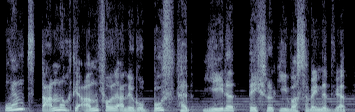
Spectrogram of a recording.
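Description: A man speaks freely as an expert, restarting his sentences as he thinks. His voice sits fairly high. Soft music plays underneath. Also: animated, a little fast, husky. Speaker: interviewed expert. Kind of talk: interview answer.

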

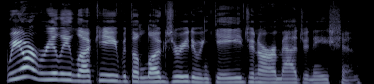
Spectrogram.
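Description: A woman co-hosts a podcast in a conversational way. Her voice is bright and very clear, at a middling pitch, recorded dry. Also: fast, no echo. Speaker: podcast co-host.

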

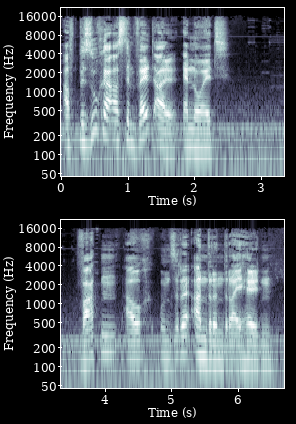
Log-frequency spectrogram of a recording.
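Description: Slow, dramatic male storyteller. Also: medium pitch, noisy background. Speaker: game master and narrator. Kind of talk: dramatic improvised storytelling narration.

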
